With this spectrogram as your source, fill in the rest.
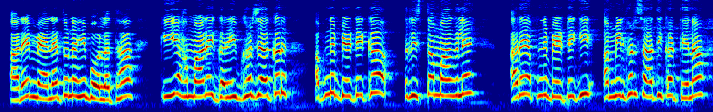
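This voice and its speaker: A woman's voice: extremely high pitch, sharp tone. A woman voicing a hurt, defensive young daughter-in-law from a poor family in a cartoon. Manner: aggrieved, defensive. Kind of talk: cartoon voice acting.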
